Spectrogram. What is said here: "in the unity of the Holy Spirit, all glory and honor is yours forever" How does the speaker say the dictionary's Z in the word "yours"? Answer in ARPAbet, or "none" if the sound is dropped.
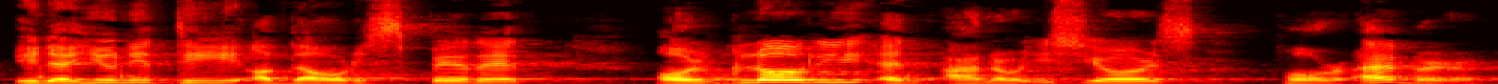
S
